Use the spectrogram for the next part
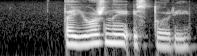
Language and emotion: Russian, neutral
